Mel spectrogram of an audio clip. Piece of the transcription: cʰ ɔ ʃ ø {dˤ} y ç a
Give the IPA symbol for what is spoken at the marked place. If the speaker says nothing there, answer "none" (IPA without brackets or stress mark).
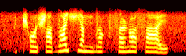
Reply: dˤ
